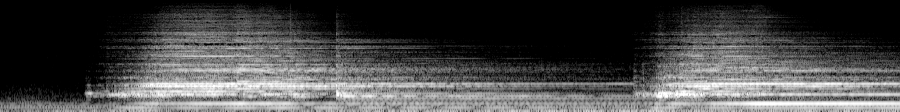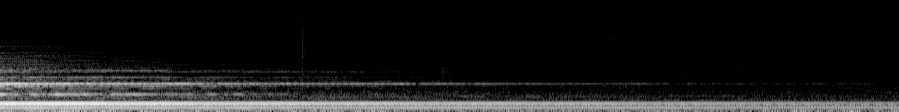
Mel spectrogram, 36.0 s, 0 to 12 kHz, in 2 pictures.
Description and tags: Cymbal Swell 107 W:creaky knuckles
bowed cymbal swells
Sabian 22" ride
clips are cut from track with no fade-in/out.
atmosphere, ambiance, soundscape, bowed-cymbal, ambient, overtones, Sabian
